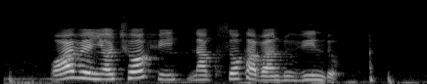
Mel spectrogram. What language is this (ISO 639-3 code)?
dav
